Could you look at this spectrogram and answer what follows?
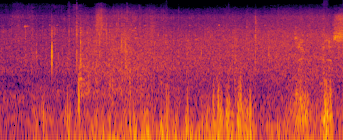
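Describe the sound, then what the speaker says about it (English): A stiff, cold north wind batters the microphone on a bicycle tour along national cycle network routes, giving a loud, gusty rumble that swells and eases for the whole stretch, with no speech. "There's a stiff north wind today, making it feel pretty cold."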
